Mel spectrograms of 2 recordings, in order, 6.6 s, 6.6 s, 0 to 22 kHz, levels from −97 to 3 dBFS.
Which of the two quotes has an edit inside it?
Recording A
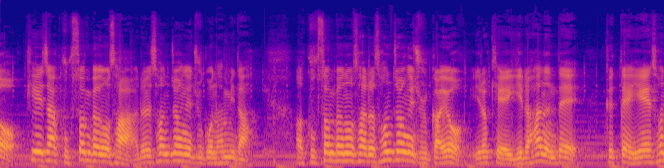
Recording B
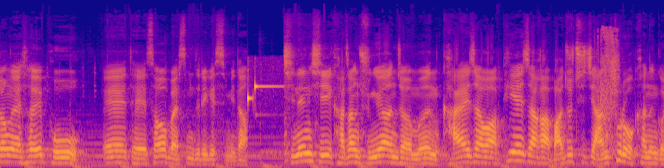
A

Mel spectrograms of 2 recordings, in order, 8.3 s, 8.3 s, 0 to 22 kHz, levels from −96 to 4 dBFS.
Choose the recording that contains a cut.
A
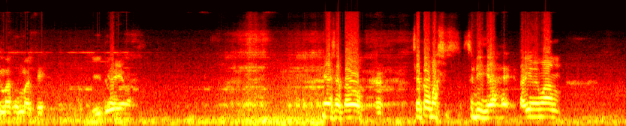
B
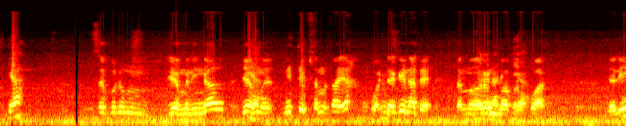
B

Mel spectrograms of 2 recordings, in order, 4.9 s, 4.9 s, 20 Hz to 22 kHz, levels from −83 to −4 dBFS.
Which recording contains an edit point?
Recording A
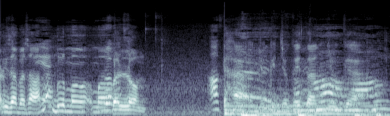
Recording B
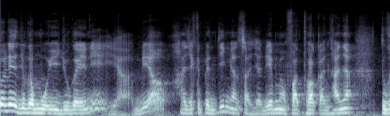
A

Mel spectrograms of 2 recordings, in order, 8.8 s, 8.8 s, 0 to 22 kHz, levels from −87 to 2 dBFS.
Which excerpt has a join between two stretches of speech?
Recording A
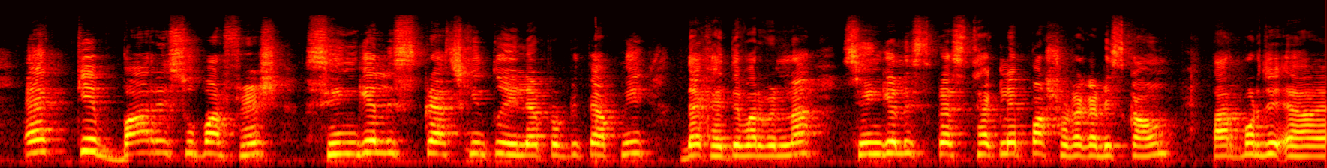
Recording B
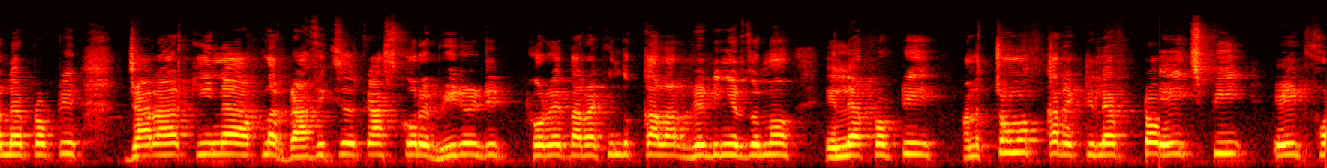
B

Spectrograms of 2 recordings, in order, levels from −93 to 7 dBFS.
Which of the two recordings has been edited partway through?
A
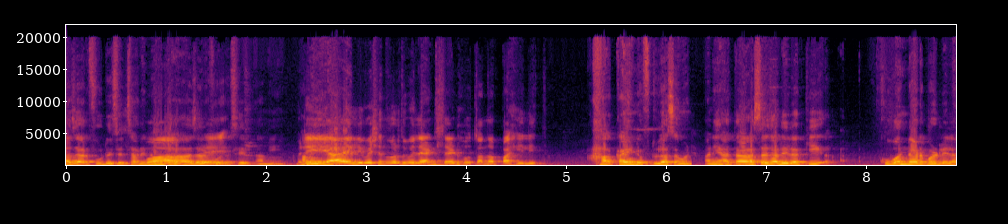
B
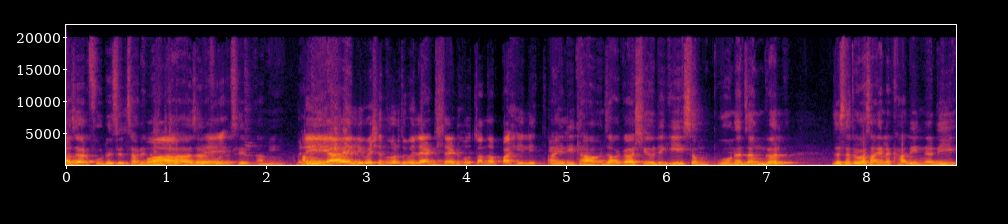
B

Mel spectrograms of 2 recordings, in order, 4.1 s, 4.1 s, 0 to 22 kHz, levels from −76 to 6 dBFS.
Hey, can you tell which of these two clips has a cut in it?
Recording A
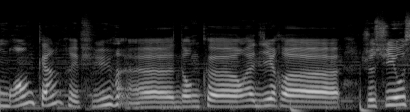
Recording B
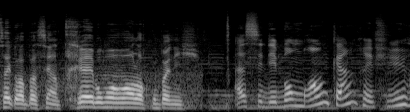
B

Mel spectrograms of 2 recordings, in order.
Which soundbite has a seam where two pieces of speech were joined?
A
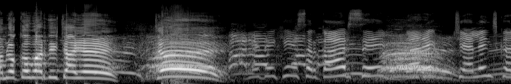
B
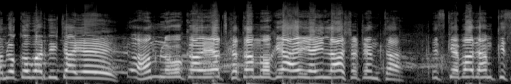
B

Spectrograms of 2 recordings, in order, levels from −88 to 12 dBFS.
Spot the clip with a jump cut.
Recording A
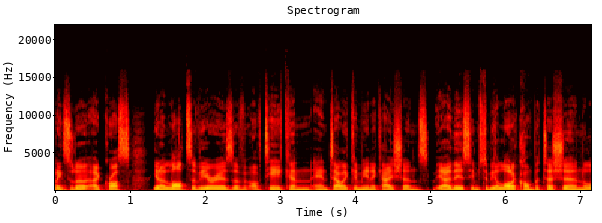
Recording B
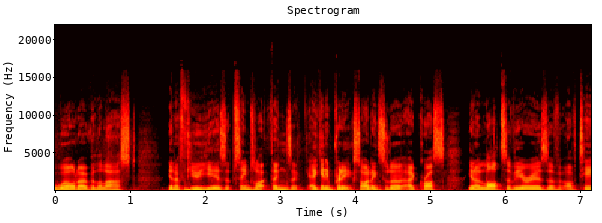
B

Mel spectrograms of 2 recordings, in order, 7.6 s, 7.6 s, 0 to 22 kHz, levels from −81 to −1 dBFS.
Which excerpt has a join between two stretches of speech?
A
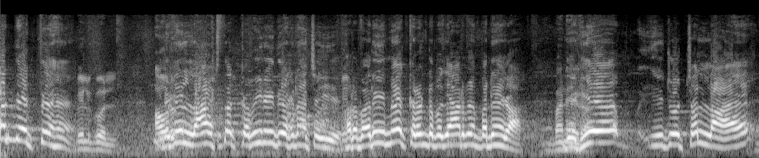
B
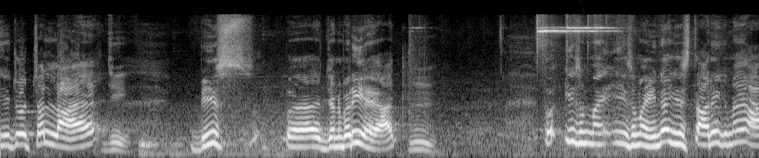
A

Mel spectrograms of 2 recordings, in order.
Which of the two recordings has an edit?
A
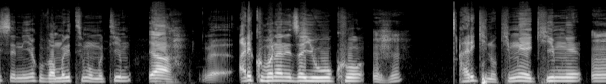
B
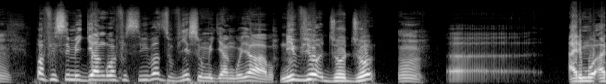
B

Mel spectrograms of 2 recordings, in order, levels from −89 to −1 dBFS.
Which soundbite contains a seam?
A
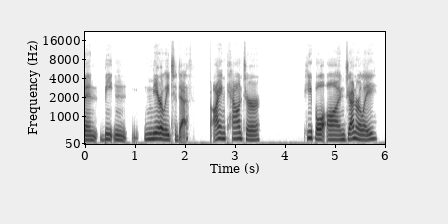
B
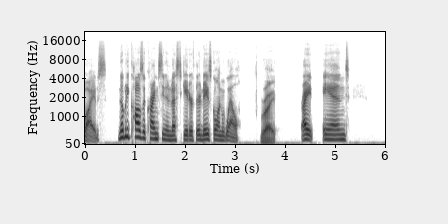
A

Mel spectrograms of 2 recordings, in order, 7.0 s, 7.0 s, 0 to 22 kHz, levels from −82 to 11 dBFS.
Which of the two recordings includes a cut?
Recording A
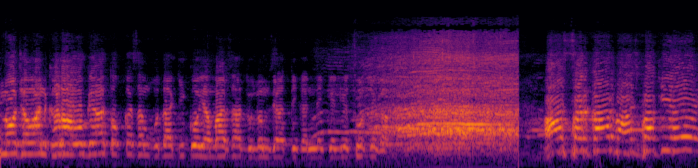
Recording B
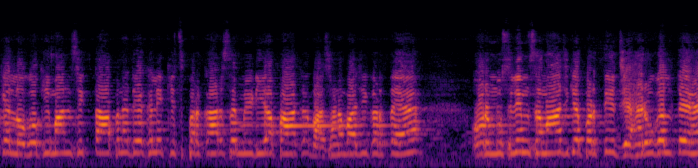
A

